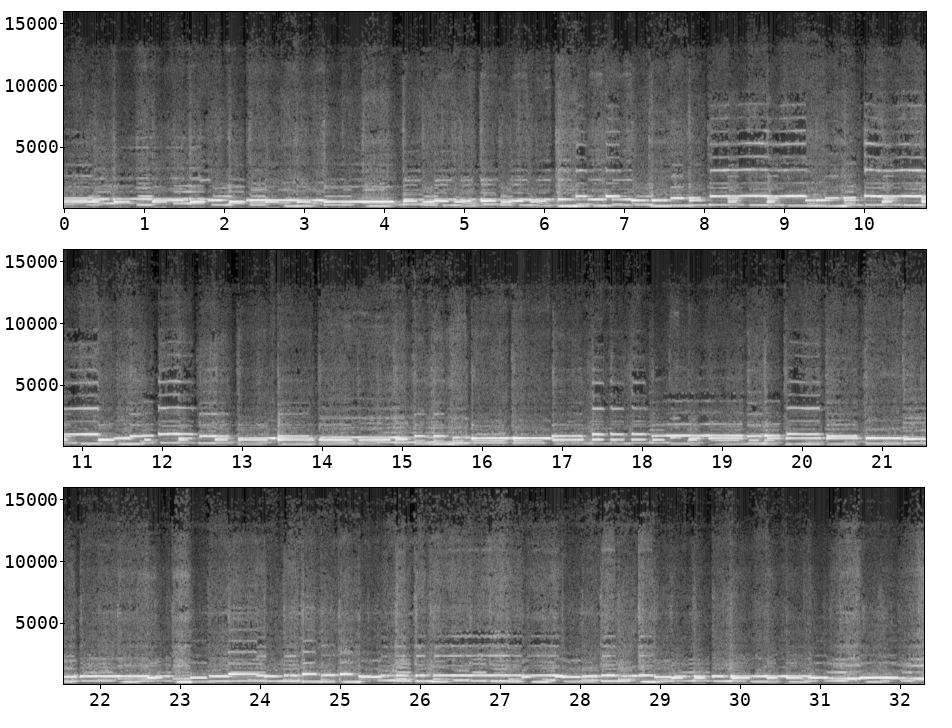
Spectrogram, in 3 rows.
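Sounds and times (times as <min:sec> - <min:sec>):
calliope: 0:00.0 - 0:32.2.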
